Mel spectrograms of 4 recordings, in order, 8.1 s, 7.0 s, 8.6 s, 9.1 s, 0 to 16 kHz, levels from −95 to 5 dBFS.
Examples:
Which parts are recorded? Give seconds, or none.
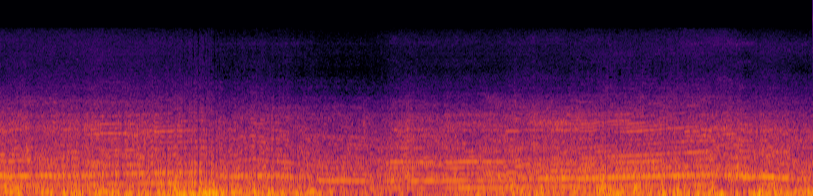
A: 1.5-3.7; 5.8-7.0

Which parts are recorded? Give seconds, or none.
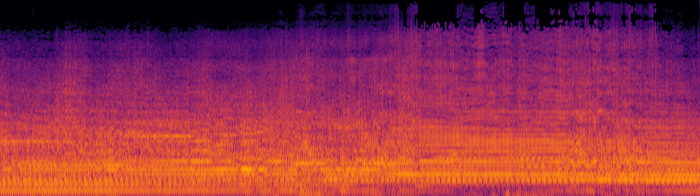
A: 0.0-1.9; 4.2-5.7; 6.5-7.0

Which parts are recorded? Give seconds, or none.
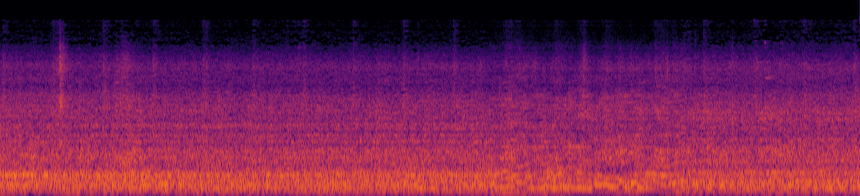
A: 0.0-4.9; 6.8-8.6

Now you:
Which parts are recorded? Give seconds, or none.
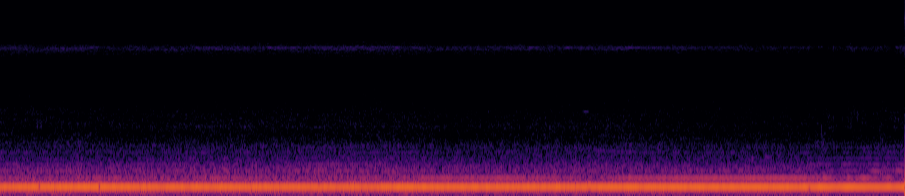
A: 0.0-8.1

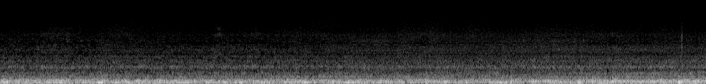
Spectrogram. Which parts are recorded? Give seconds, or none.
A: 0.0-1.0; 1.6-3.0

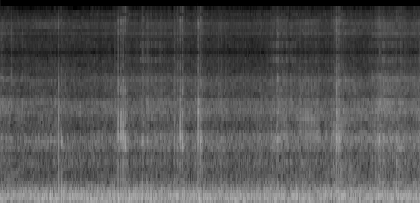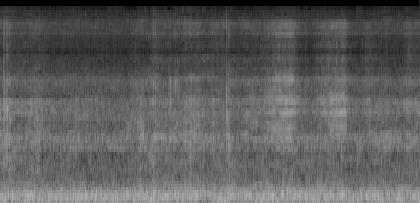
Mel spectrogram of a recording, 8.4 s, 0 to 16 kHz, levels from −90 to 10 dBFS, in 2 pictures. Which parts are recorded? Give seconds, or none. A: 0.9-5.7; 6.7-8.4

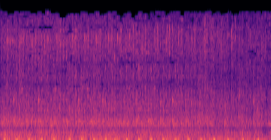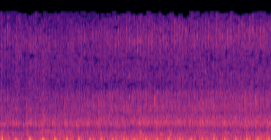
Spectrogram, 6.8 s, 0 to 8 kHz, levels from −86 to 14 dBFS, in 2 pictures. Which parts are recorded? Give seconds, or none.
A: 0.0-2.3; 4.4-6.8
